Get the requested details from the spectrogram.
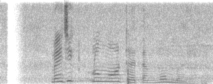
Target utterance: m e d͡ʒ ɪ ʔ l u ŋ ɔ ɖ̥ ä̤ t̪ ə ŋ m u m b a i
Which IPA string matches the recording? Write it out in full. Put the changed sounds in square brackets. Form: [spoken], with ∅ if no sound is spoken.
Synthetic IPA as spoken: m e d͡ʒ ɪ [k] l u ŋ ɔ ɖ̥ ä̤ t̪ ə ŋ m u m b a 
